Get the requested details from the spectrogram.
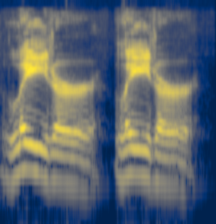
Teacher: Esse T vai ter som de R e a gente puxa o último R também.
